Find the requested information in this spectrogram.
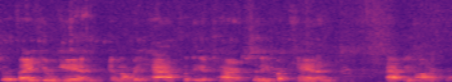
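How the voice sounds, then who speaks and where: Over noticeable background noise and audible room echo, a man with an American accent and a fairly high pitch talks at a fairly quick pace with fairly even intonation. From West Virginia (Buckhannon). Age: 60s. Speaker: city official. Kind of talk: public speech. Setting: outdoors. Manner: formal.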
